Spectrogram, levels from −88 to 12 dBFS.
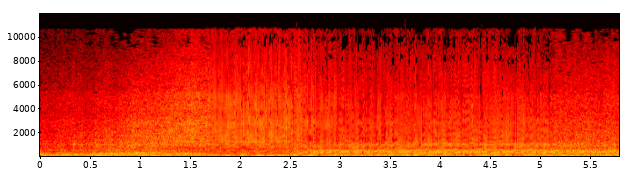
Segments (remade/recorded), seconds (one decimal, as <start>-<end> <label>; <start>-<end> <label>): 0.0-1.7 recorded; 1.7-5.1 remade; 5.1-5.8 recorded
